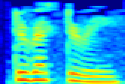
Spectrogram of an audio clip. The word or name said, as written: directory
